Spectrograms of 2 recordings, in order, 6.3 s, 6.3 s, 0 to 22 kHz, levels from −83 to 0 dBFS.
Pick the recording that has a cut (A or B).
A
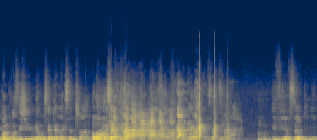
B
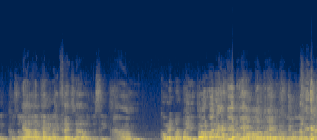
A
